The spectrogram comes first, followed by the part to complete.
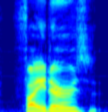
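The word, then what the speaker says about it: FighterZ: II wait a second it's pronounced fighters fighters fighters huh well somebody tossed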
